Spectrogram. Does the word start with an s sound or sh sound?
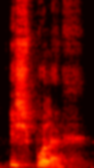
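sh. The word begins with an sh sound.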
